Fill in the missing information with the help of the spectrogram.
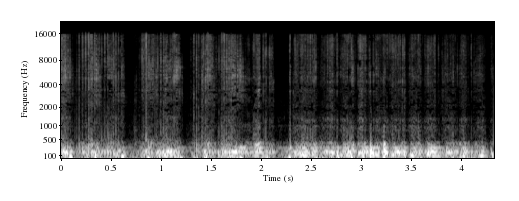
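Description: Long nails on both hands scratch fast across the mesh grille of a large, dark, hollow metal USB condenser desktop microphone on a stand, with no cover on it. The result is a dense, continuous, rumbling scrape concentrated in the low end around a 160 Hz hum, with rapid fluttering bursts and very little high-frequency content.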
